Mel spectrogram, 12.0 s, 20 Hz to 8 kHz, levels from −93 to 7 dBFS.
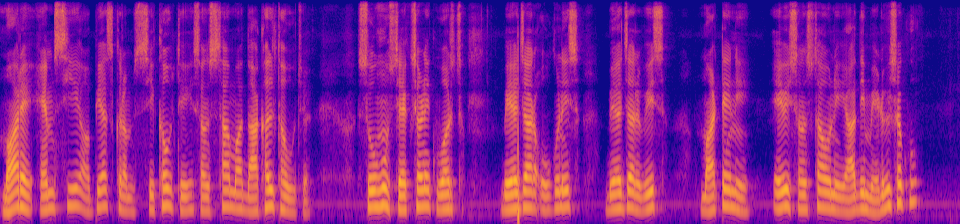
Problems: none marked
